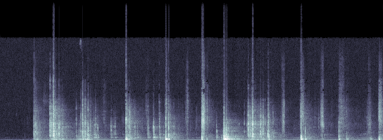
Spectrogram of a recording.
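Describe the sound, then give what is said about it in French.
A door opening: a quick run of irregular wooden thunks, knocks and latch clicks, some louder than others, with no voices. “Que la porte s'ouvrit.”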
